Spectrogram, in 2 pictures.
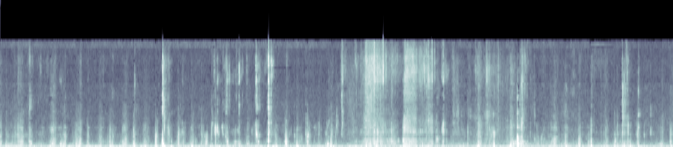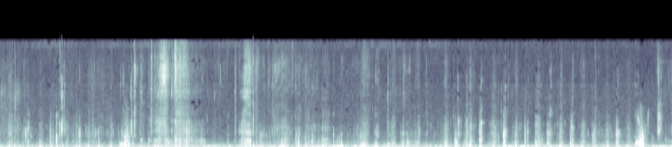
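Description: A young woman chews food wetly and loudly, close to a microphone.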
